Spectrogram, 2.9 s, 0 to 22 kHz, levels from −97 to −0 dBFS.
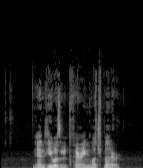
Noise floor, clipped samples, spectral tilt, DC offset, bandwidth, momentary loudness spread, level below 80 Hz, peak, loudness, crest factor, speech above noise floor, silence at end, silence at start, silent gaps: -69 dBFS; under 0.1%; -5.5 dB/octave; under 0.1%; 13.5 kHz; 9 LU; -54 dBFS; -12 dBFS; -31 LUFS; 20 dB; 38 dB; 0.5 s; 0.65 s; none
